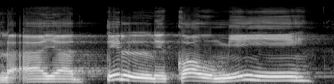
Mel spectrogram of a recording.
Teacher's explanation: ini juga ditekan idgham bila guna, cuma ini tidak berdengung karena bertemu lam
